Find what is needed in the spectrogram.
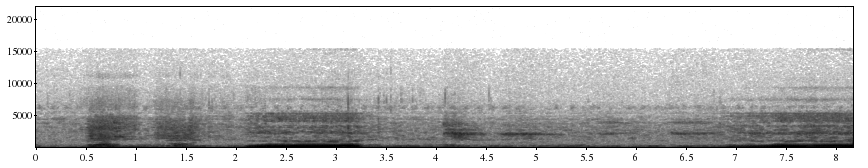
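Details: Person snoring, sounding like a hungry pig: loud, low, grunting snores on breathing in, with softer breaths between, a coarse pig-like rattle of heavy snoring.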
